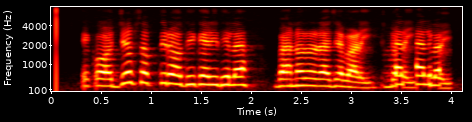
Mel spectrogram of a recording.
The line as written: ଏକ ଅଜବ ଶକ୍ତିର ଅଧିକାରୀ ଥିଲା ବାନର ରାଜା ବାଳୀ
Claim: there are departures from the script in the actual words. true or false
true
